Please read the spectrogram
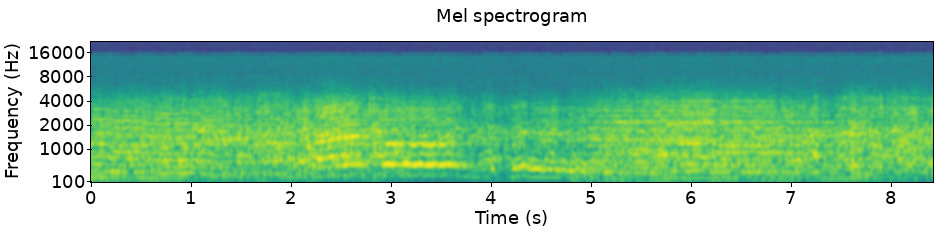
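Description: Male voices singing long, held notes over a big band with brass playing.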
